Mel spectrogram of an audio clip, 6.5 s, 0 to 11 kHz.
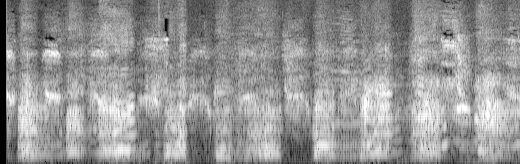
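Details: Donkeys braying together in a bray-off at a donkey sanctuary in Manchester on 21/04/2018. Harsh, rhythmic hee-haw brays pulse in rapid alternating wheezy breaths, about one and a half per second, with several voices overlapping.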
